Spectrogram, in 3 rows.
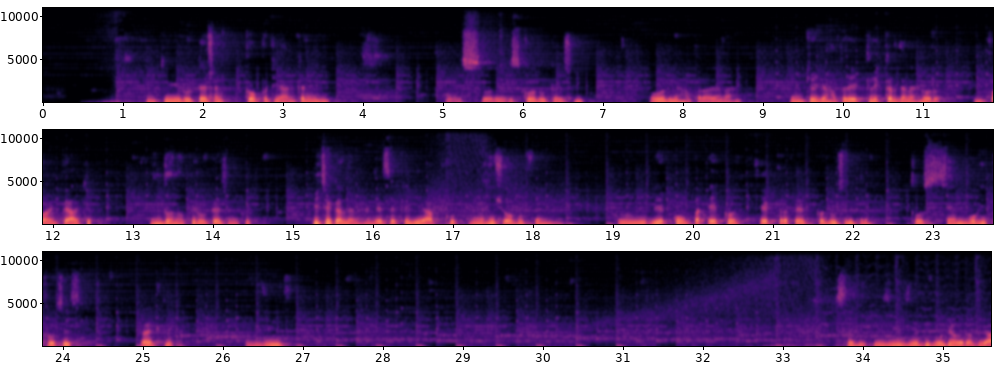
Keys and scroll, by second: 2.0 ctrl+s, 6.2 r, 10.9 i.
